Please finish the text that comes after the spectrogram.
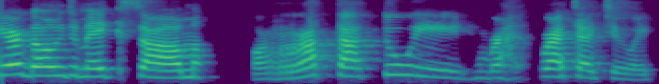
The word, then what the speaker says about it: ratatouille: We are going to make some ratatouille. You don't have to roll your R's.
